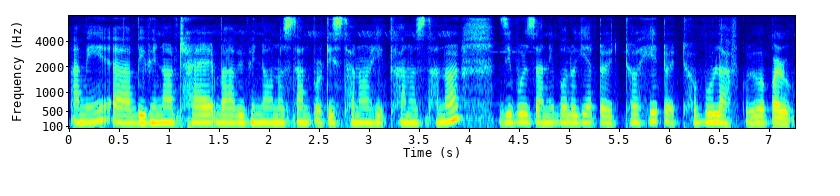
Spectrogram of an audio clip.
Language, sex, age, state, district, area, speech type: Assamese, female, 30-45, Assam, Kamrup Metropolitan, urban, spontaneous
